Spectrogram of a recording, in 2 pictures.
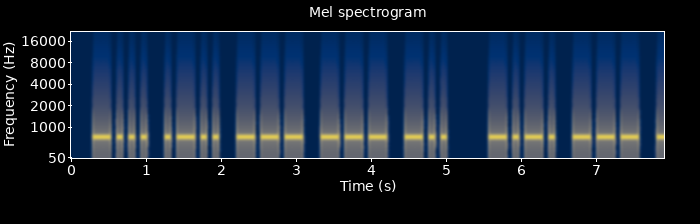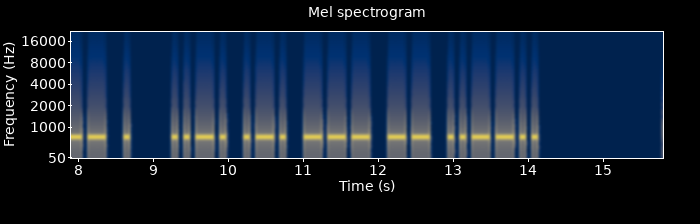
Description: Morse code, heard as a keyed tone, about 15 wpm, 700 Hz. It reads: BLOOD COME FROM?
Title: Sentences from Top 1100 Words 15wpm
